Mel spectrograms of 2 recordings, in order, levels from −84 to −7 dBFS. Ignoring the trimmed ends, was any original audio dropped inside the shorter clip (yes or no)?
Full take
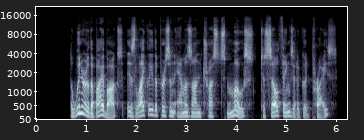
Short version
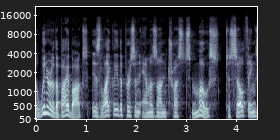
no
